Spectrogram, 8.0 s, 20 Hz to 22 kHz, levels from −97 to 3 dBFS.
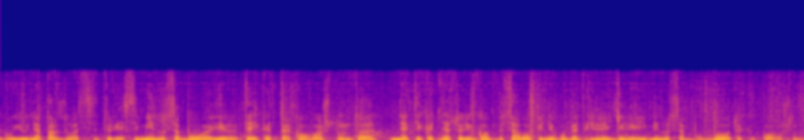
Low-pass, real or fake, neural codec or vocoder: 10.8 kHz; fake; vocoder, 44.1 kHz, 128 mel bands, Pupu-Vocoder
